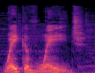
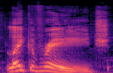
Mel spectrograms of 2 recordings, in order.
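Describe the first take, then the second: First: The R sounds are replaced with W sounds. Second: The R sounds are pronounced as normal R sounds.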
